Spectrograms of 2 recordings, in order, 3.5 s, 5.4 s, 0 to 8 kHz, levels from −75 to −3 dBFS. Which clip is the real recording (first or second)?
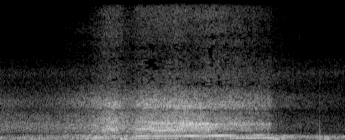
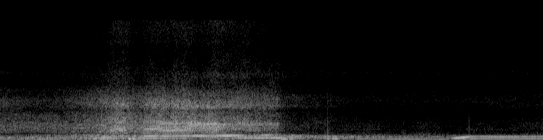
first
